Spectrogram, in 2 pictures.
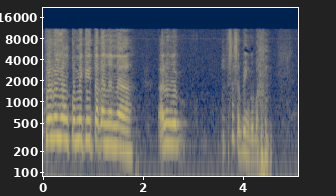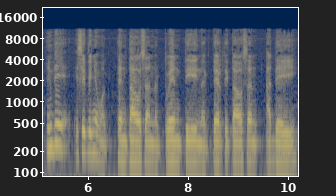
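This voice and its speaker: A man from the Philippines giving a lively testimonial talk, telling his story with jokes and asking the audience questions. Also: a little high, measured pace, pauses often. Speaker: motivational speaker giving a testimony.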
